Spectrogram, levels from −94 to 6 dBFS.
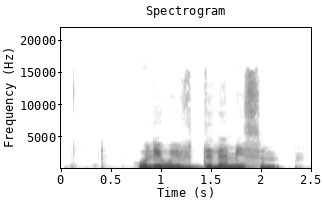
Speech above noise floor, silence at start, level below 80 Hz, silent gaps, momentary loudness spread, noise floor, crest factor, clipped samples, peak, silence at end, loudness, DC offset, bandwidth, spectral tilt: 43 dB; 0.8 s; -60 dBFS; none; 12 LU; -70 dBFS; 16 dB; under 0.1%; -14 dBFS; 0.35 s; -28 LUFS; under 0.1%; 15.5 kHz; -8 dB/octave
